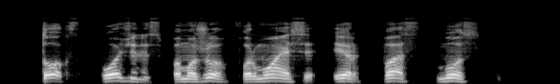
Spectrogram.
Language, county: Lithuanian, Panevėžys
